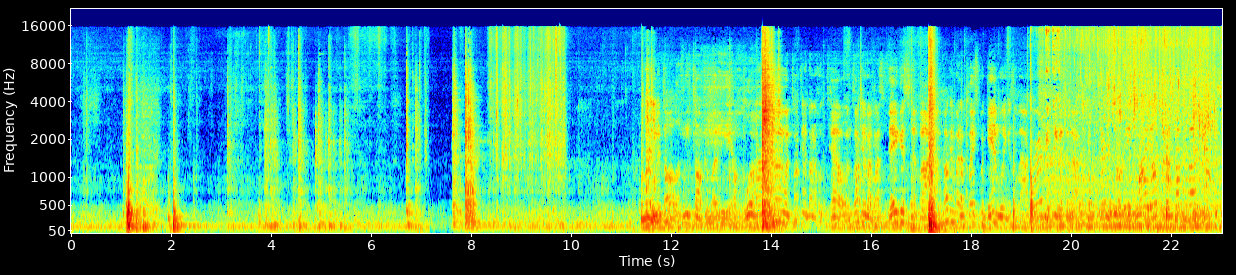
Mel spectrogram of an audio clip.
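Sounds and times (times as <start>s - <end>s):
low steady hum: 9.3s - 23.0s
loud knocks in kitchen: 17.1s - 17.4s.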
